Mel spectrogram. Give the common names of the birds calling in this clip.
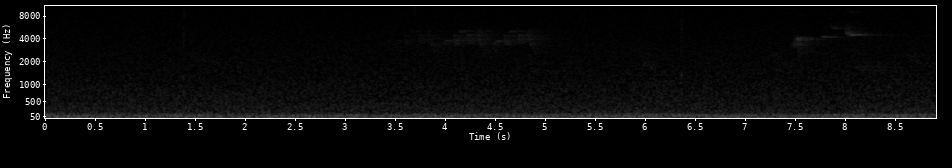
Common Yellowthroat, Gray Catbird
